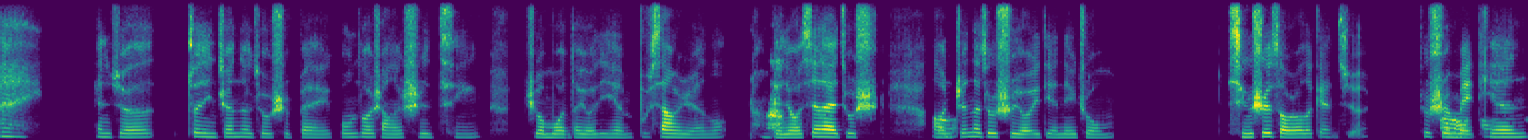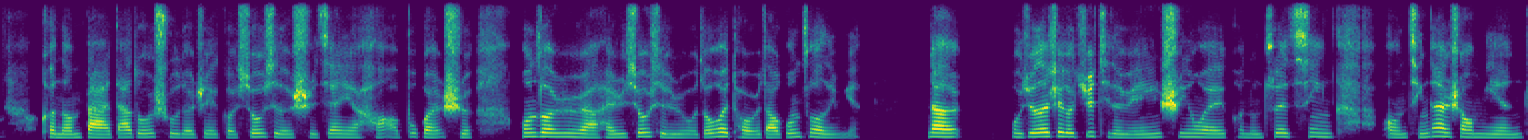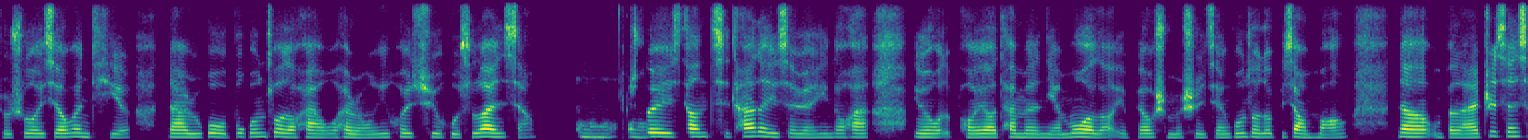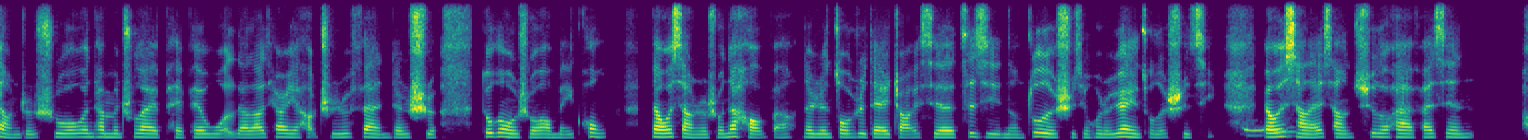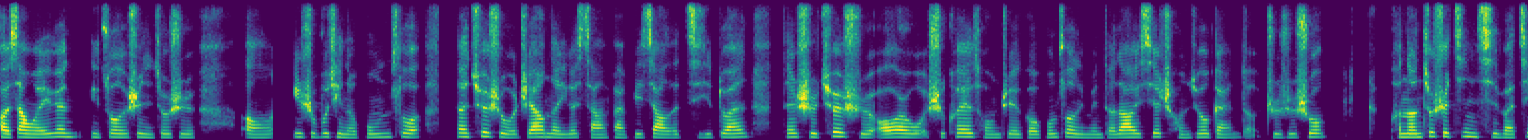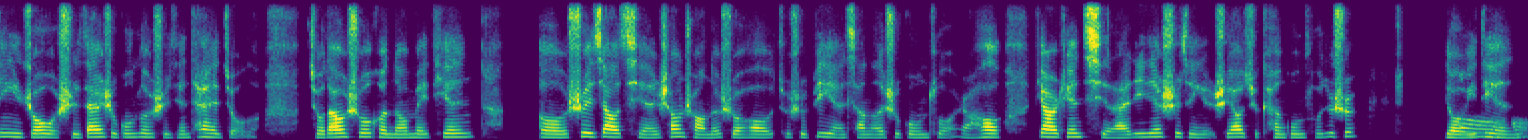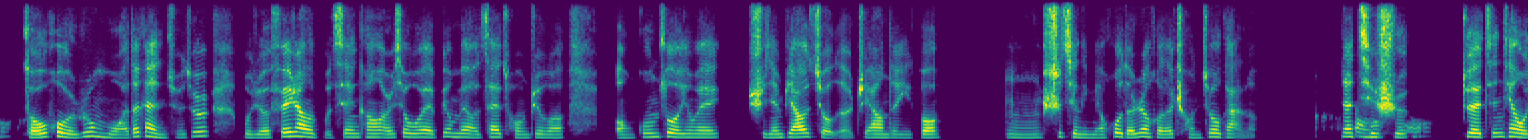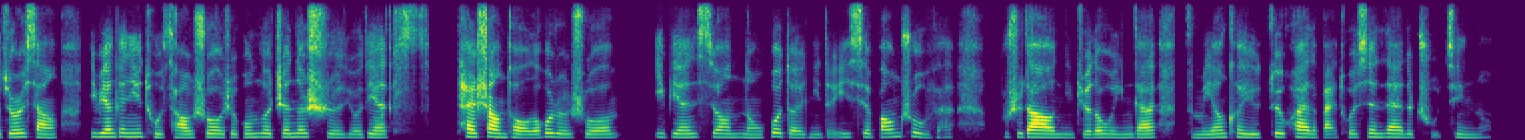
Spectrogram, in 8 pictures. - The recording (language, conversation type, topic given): Chinese, advice, 休息时间被工作侵占让你感到精疲力尽吗？
- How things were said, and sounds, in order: sigh; chuckle; teeth sucking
